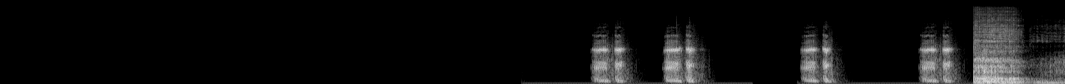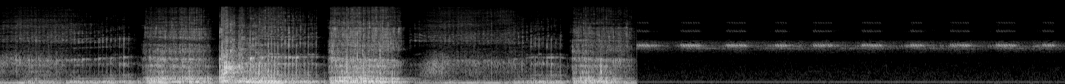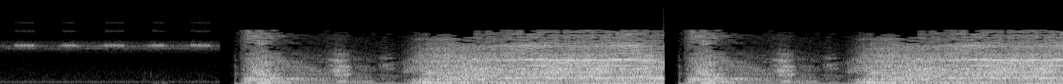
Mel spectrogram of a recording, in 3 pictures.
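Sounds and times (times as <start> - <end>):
frog croaking: 5.9 - 7.2, 8.0 - 8.4, 9.2 - 23.5
lion roaring: 9.7 - 17.1.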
